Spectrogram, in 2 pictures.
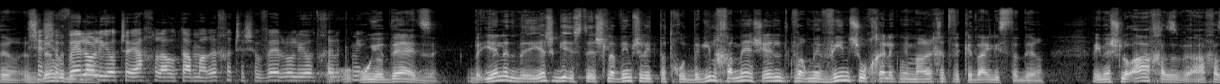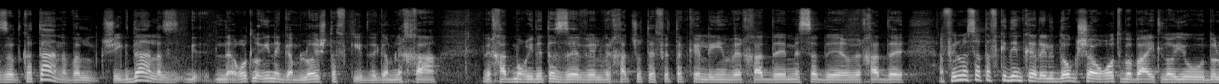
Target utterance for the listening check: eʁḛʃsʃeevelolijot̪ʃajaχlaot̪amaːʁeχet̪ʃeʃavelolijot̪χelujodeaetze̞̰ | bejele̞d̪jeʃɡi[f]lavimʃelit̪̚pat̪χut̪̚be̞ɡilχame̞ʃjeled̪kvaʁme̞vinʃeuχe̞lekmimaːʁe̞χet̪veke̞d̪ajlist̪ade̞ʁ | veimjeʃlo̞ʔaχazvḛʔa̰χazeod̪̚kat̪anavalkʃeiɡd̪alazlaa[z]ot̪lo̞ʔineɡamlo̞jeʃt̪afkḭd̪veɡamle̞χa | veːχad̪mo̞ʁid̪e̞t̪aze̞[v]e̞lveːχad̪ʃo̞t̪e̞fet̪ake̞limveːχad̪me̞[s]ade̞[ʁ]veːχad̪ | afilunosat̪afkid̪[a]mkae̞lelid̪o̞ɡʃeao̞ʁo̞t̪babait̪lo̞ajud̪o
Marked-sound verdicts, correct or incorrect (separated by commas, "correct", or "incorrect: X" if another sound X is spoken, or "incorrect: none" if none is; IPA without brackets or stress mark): incorrect: ʃ, incorrect: ʁ, correct, correct, correct, incorrect: i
